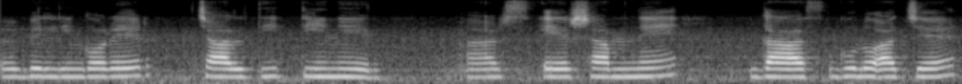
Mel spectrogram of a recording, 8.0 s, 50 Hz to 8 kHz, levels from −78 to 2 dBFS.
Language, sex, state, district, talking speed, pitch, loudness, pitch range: Bengali, female, Tripura, West Tripura, 75 wpm, 235 Hz, -16 LUFS, 230-245 Hz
